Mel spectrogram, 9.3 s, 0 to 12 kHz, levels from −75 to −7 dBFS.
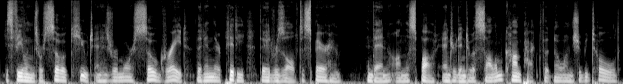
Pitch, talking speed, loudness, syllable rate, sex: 90 Hz, 230 wpm, -19 LUFS, 6.1 syllables/s, male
